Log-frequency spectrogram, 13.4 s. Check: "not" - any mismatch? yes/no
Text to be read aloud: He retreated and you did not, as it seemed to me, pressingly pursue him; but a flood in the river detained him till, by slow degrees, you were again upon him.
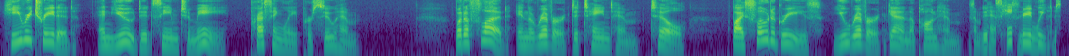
yes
